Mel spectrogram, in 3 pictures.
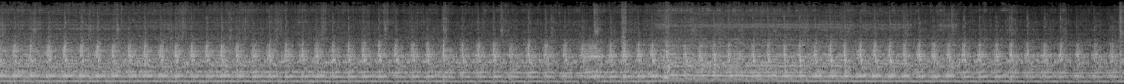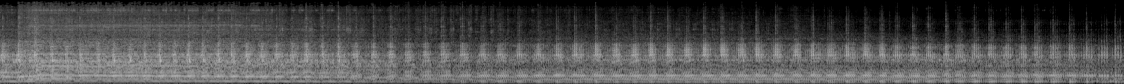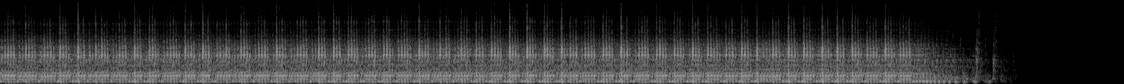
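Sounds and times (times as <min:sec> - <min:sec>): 
motorcycle: 0:00.0 - 0:32.7.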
